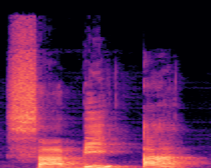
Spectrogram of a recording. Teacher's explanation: Em sabiá, a sílaba mais forte, a sílaba tônica, aquela que sai com mais força da nossa boca, é o A.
